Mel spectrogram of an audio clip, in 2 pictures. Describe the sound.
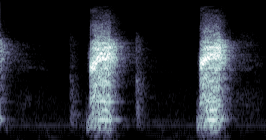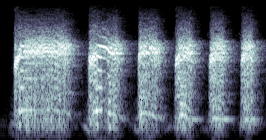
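Loud quacks blown on a duck call: two separate single quacks, then a quick run of about six quacks in a steady rhythm, with no talking.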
